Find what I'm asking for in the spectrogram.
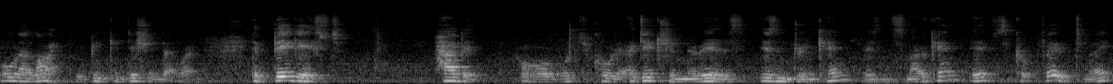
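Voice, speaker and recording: A man's fairly high voice at a fairly slow pace, with ordinary pitch variation and big swings in loudness, in audible room echo and noticeable background noise. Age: 60s. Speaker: raw food advocate. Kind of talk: casual chat.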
